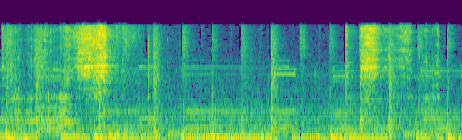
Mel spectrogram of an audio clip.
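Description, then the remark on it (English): A ladle scoops cooked vegetables out of a soup pot to be hand mashed as a natural thickener for the soup, with repeated scrapes and metallic clinks against the pot over a low background hum. No one speaks. “The reason I'm also gonna take out some of these and mash it is it's a natural thickener.”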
